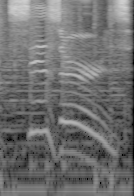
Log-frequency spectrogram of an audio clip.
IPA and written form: ˈsɪz.əz (Scissors)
